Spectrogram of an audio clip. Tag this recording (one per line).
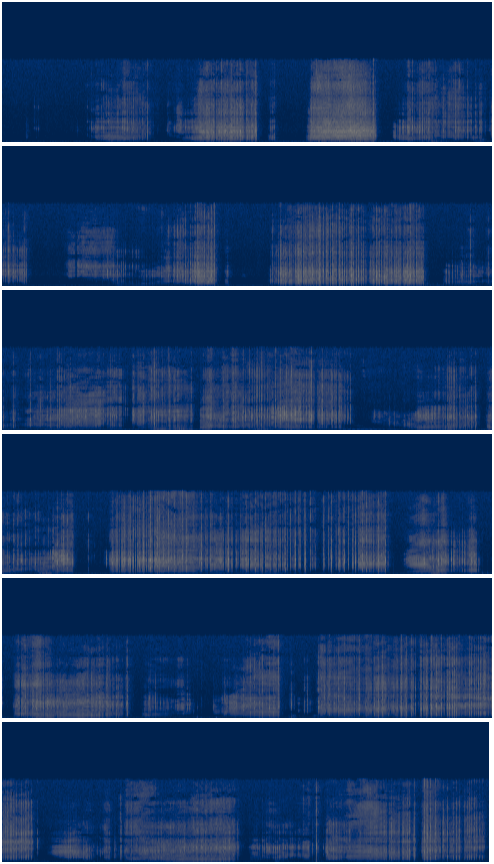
hanging
rope
sfx
tension
tight
twisting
